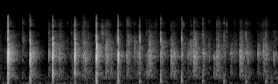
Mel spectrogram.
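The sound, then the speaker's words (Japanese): A church audience applauds to welcome a visiting couple during a service, with sharp claps repeating in a quick, uneven rhythm that gradually softens toward the end. There is no talking. “歓迎の拍手をしたいと思います。”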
